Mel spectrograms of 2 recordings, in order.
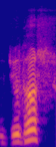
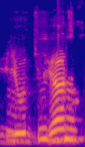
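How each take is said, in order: First: The word begins with a j sound. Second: The word begins with a y sound. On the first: The speaker calls it wrong. "যু যুধস্ব নয়" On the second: The speaker calls it right. "অন্তস্থ য"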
